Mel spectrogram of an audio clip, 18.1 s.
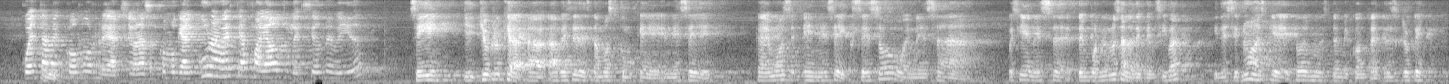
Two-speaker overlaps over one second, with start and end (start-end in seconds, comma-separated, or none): none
